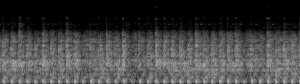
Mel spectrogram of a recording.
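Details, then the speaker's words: Go-kart small engine after governor bypass: quick steady single-cylinder chug with rough grinding undertone; centrifugal clutch completely seized, won't start with wheels on ground, replacement clutch on order. "now that sounds promising and i did want to go for a ride but this clutch is completely seized you can actually hear it grinding"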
